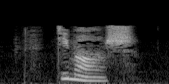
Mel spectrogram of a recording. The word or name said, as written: dimanche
